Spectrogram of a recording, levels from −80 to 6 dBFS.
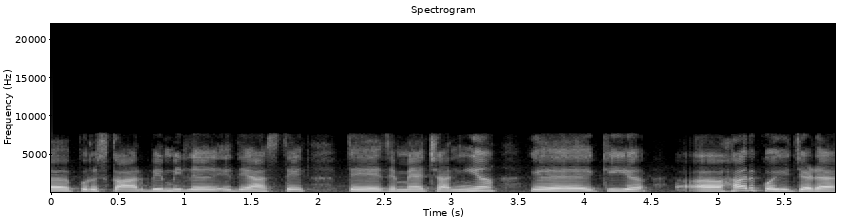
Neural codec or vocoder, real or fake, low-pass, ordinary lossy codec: codec, 16 kHz, 8 kbps, FunCodec, trained on Chinese and English, 25 frames a second; fake; none; none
